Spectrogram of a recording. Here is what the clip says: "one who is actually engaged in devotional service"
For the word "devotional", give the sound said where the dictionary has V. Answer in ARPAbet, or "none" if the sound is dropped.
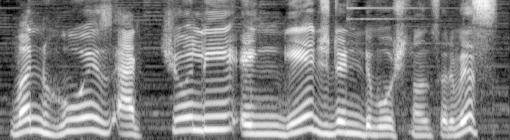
V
